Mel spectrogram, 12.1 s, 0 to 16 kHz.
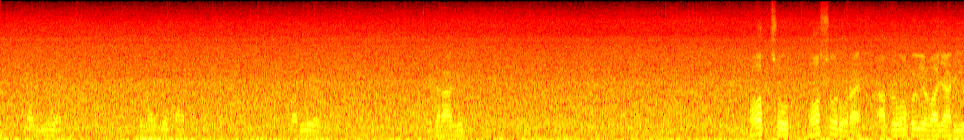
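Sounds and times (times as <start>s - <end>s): river rushing over boulders: 0.0s - 12.0s.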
